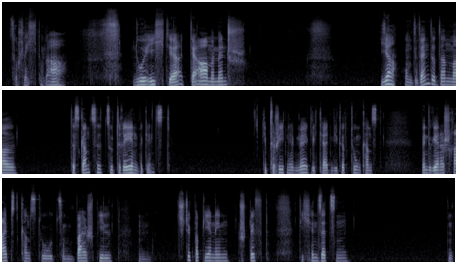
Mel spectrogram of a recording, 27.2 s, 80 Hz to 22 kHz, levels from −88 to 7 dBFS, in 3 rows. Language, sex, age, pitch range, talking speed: German, male, 50-69, 135-160 Hz, 100 wpm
